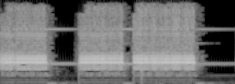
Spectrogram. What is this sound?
Old Door bell SFX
